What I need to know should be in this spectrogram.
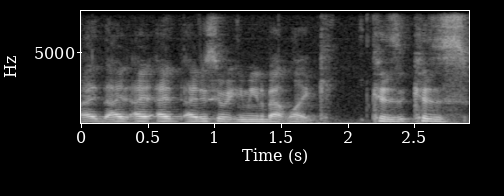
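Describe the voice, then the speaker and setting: A somewhat breathy man at a moderate pace. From Ireland. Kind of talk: casual discussion. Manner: halting, many repetitions.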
